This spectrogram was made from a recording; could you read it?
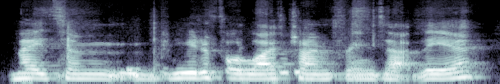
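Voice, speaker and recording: A middle-aged woman with a New Zealand accent talks in a fairly low voice. She is a guest in a casual group chat, sharing personal stories in an informal way. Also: fairly even intonation, moderate pace, gravelly, darkish tone.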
